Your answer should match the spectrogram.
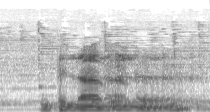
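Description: A male voice singing Gurbani kirtan holds one long, wavering note for about a second and a half, starting about half a second in. It sings over a steady sustained instrumental accompaniment.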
